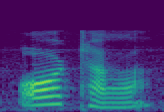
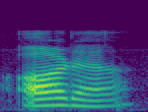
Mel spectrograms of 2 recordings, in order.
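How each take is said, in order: First: It is said with a British pronunciation. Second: It is said with an American pronunciation. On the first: "oughta is British" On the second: "Oughta is American"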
